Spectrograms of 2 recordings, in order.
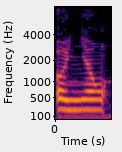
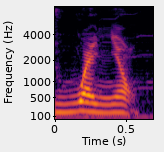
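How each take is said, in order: First: It is said the usual way, not as written. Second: It is said as written, sounding every spelled letter.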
